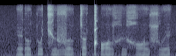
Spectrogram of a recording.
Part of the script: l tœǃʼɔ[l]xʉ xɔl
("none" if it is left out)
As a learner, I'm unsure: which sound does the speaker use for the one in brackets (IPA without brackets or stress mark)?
l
